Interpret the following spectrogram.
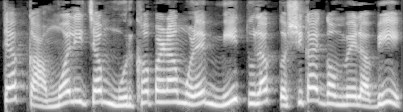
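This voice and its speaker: A woman doing a shrill, scheming jealous woman. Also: expressive, moderate pace, a little mellow. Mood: defiant taunting. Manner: sly, taunting, mock-innocent.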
